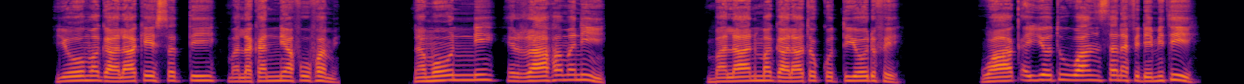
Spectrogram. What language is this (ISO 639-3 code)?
orm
